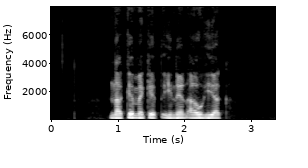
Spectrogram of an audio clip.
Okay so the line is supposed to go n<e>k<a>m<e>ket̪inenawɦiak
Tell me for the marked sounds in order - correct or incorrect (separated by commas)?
incorrect, incorrect, correct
